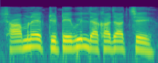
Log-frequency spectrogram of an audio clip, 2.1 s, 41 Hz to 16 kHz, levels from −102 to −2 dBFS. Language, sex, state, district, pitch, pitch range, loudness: Bengali, male, West Bengal, Cooch Behar, 165 Hz, 160-175 Hz, -12 LUFS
